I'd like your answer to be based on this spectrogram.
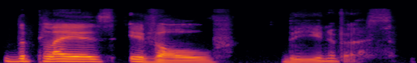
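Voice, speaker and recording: A man's voice: fairly low pitch, lively intonation, slow, darkish tone, no echo. A man speaking as a podcast guest, explaining things in a casual, enthusiastic and discursive way. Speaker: podcast guest, games expert.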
